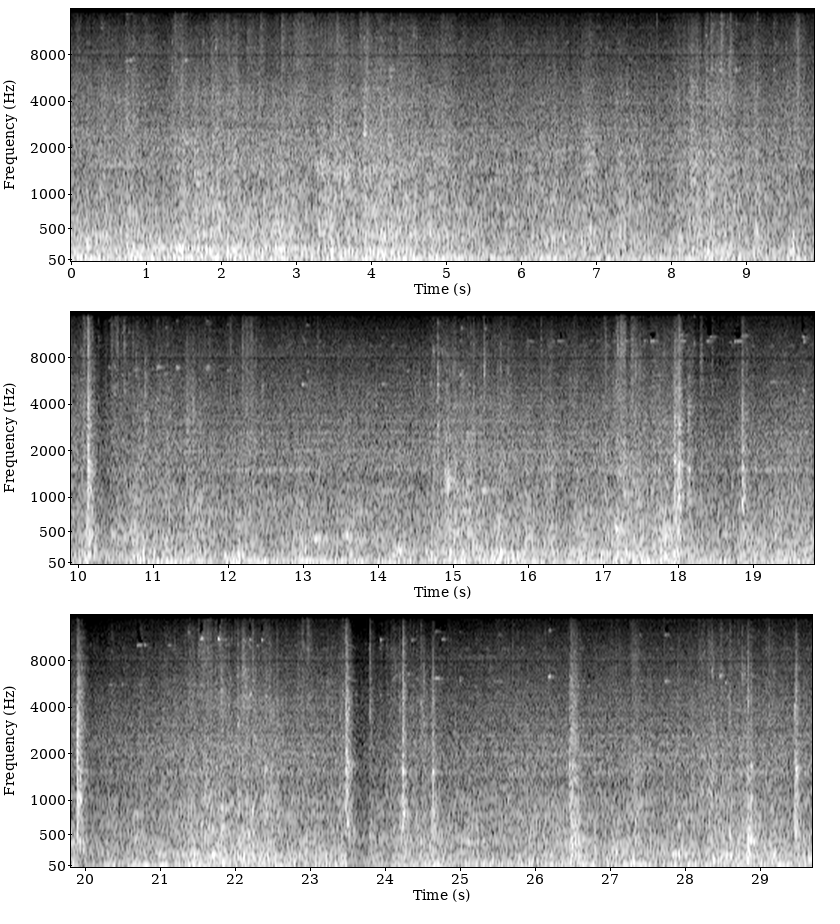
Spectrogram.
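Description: Norfolk Southern freight train's loaded flatcars rolling past close by: a continuous rumble of steel wheels on the rails, with a sharp clack now and then, about six times.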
